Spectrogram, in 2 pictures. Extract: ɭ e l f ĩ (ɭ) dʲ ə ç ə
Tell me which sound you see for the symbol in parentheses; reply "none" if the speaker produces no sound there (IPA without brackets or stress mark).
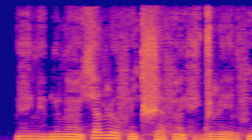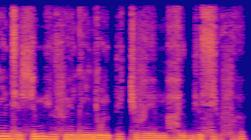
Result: none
